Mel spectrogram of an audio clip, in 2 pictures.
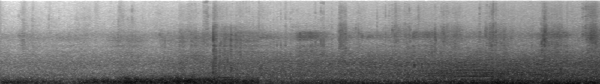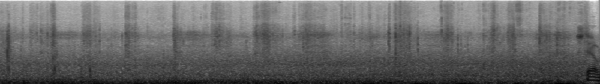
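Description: Footsteps on dry leaves and track ballast, closer and more frequent from about six seconds in, over a low rumble of wind noise on the microphone.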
